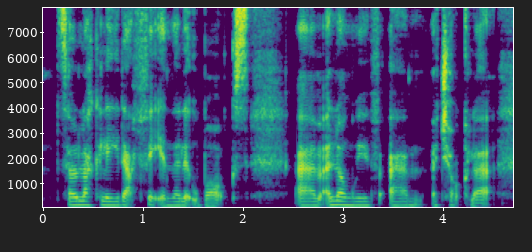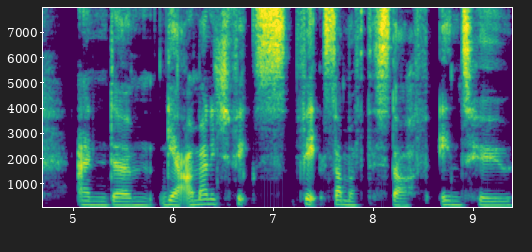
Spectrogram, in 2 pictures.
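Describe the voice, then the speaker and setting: A woman speaks at a moderate pace with a very deep, low pitch and a somewhat breathy voice. Her intonation is monotone and flat, on a very clean recording with a silent background and a dry, close sound with no echo. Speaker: vlogger. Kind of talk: casual vlog chat. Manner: halting.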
